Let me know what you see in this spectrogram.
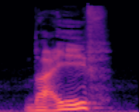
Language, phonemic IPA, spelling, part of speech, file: Arabic, /dˤa.ʕiːf/, ضعيف, adjective, Ar-ضعيف.ogg
- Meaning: 1. weak 2. weak (describing Prophetic Hadiths) 3. slim, fit, skinny, thin 4. feeble 5. limp 6. fragile 7. impotent 8. flaccid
